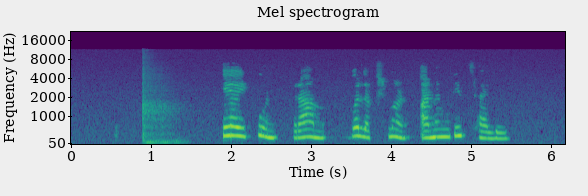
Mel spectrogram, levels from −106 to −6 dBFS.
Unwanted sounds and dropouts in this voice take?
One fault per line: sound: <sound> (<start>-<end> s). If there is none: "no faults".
sound: thud (0.9-1.5 s)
